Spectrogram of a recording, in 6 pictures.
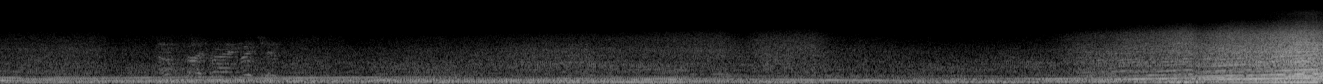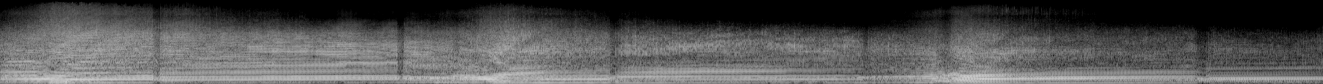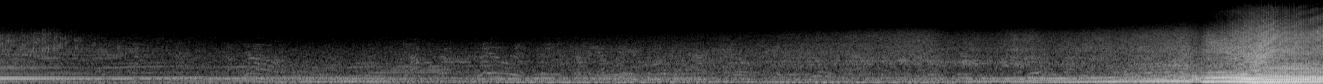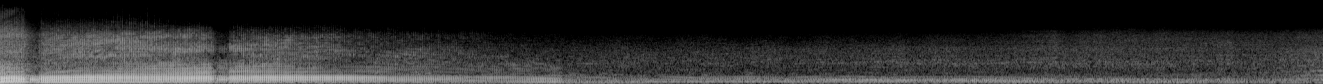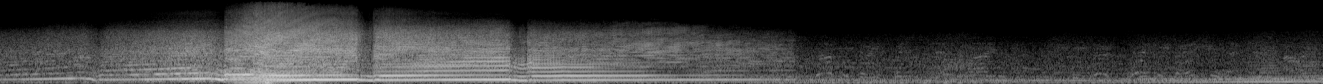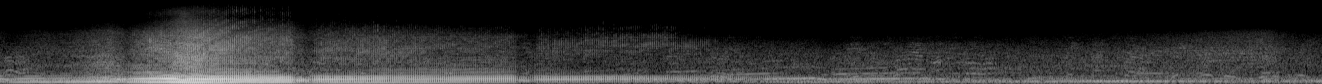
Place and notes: Jacksons Ln, Scarborough, UK - Barry Sheene Classic Races 2009 ...
Barry Sheene Classic Races ... one point stereo mic to minidisk ... some classic bikes including two Patons and an MV Agusta ...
